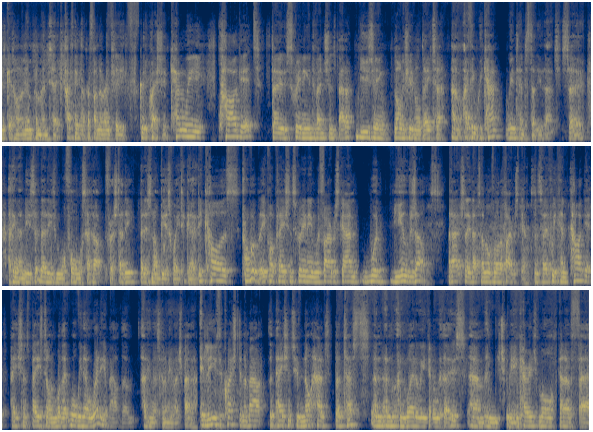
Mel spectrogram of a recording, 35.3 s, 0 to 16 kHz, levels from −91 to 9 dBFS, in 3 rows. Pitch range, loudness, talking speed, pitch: 110-135 Hz, -19 LUFS, 215 wpm, 120 Hz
